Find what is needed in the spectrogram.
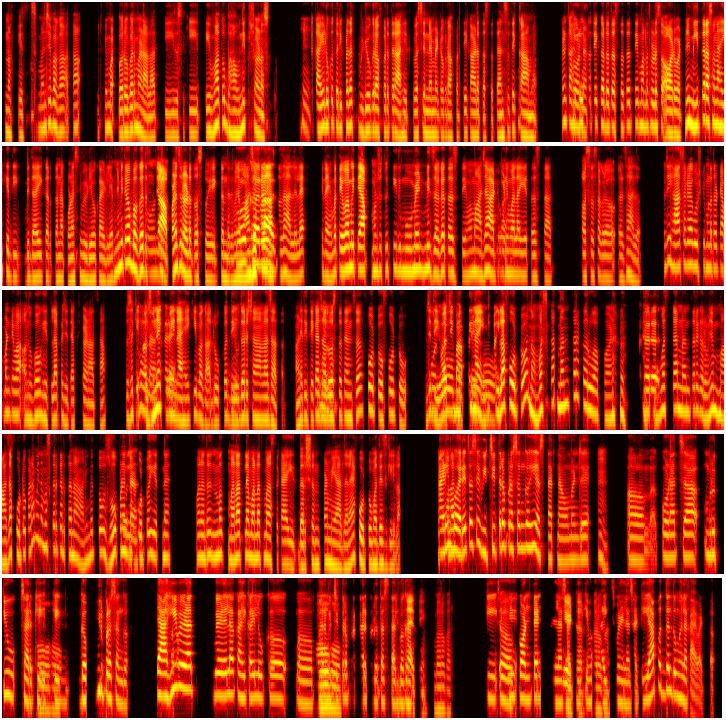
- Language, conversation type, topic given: Marathi, podcast, लाईव्ह कार्यक्रमात फोनने व्हिडिओ काढावा की फक्त क्षण अनुभवावा?
- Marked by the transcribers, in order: other background noise; tapping; in English: "सिनेमॅटोग्राफर"; in English: "मूव्हमेंट"; horn; in English: "मेन"; chuckle; in English: "थिएटर"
